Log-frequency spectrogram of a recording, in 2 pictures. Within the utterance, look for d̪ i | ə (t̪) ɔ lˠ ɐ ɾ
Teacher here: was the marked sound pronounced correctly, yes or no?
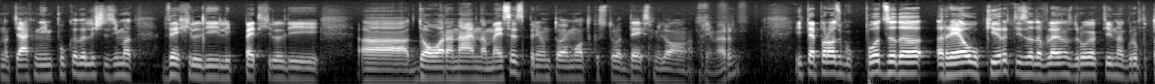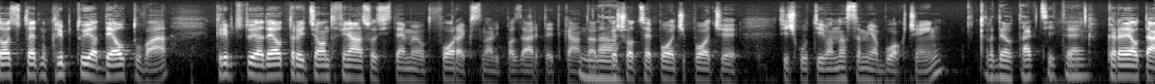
no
